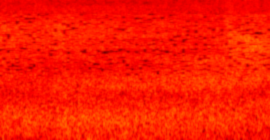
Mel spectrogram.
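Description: Surf at Wrightsville Beach on the East Coast: a steady, faint wash of breaking ocean waves mixed with wind noise, continuous and without pauses.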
